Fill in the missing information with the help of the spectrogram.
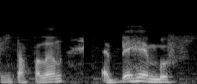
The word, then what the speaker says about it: Behemoth: Ela tem um nome, uma escrita diferente, mas a pronúncia é essa, Behemoth.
